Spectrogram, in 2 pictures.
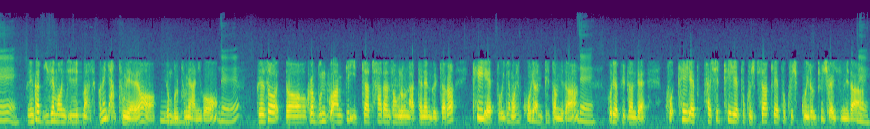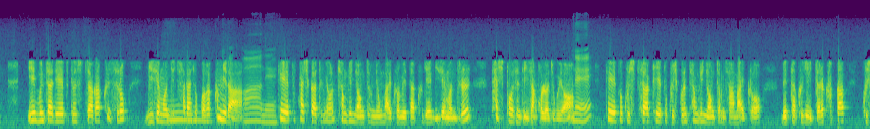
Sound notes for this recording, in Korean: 전화연결]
